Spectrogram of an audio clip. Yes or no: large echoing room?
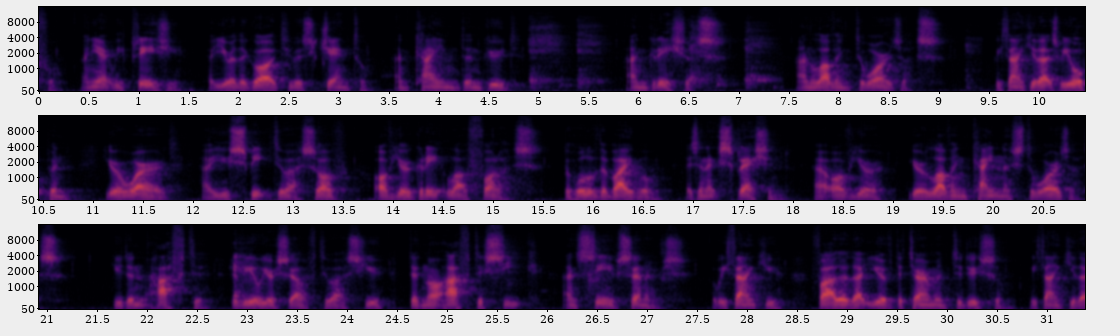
yes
